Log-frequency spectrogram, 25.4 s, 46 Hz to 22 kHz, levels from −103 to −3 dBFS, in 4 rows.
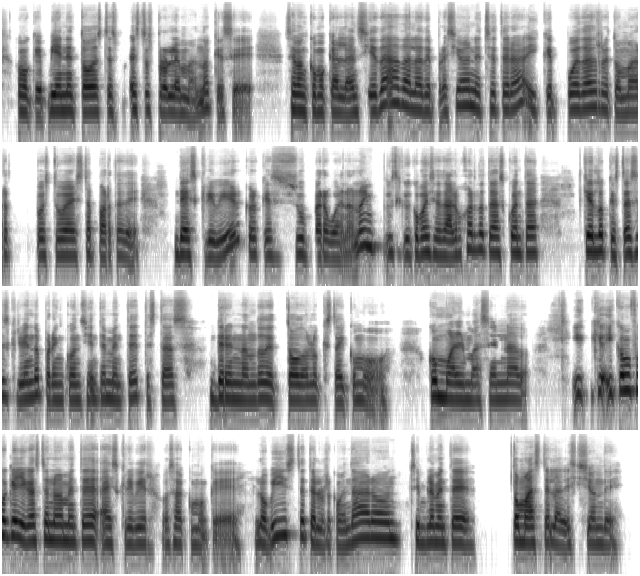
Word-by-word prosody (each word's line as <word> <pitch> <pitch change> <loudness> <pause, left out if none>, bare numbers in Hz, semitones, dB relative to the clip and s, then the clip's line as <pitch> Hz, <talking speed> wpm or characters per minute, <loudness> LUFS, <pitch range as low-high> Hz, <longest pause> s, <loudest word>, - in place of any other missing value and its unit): como 180 -1 +2
que 155 - +1
viene 190 0 +4
todo 180 0 +5
este 180 +1 -5 0.2
estos 195 0 -2
problemas, 170 -2 +1
¿no?, 210 - -2
que - - -6
se - - -6 0.3
se 200 - -2
van 190 -1 +4
como 180 -1 0
que 180 - -1
a - - +3
la 165 -1 0
ansiedad, 190 +9 +1
a 220 - +4
la 195 -1 +1
depresión, 195 +6 -1
etcétera. 200 +2 -2
Y 200 - -4
que 180 - -4
puedas 205 +2 +1
retomar, 175 -2 -3 0.2
pues, 185 -1 -4
toda 180 0 +2
esta 185 +2 -4
parte 175 0 -3
de - - -5 0.3
de 190 0 +5
escribir, 170 -1 0
creo 195 -1 -2
que 180 - -4
es 165 -2 -10
superbueno, 175 -3 -2
¿no?, 265 - +3
y 265 -1 +1
es 205 0 -7
que, 185 - -2
como 195 +2 +1
dices, 185 -3 -1
a 170 - +5
lo 180 - -1
mejor 235 +4 0
no 235 - +1
te 205 - +3
das 200 -1 +1
cuenta 205 0 +2 0.4
qué 215 - +8
es - - +2
lo 220 - +5
que 190 - -3
estás 195 +3 +1
escribiendo, 200 +1 -1
pero 180 -3 -2
inconscientemente 180 +2 -3
te 165 - -14
estás 170 +1 -4 0.2
drenando 185 -2 +1
de 185 -1 +1
todo 175 -1 +2
lo 175 - -4
que - - -18
está - - -4
ahí 160 - -3
como 175 0 -6 0.3
como 200 -2 +5
almacenado, 180 0 -3 0.4
¿y 230 -1 -3
qué 230 +1 +1
y - - +1
cómo 270 0 +7
fue 255 -2 +4
que 245 - +7
llegaste 210 0 +4
nuevamente 205 -1 +2
a 185 - +1
escribir? 180 -1 -4
O 170 - -8
sea 180 -1 -3
como 170 - -8
que, - - -7
¿lo 180 - +1
viste? 255 +4 0
¿Te 185 - +2
lo 170 - -2
recomendaron? 220 +7 +1
Simplemente 185 -3 +1 0.4
tomaste 190 -1 +5
la 180 -3 -1
decisión 180 +3 -4
de 165 -1 -7
185 Hz, 220 wpm, -23 LUFS, 175-205 Hz, 0.4 s, qué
